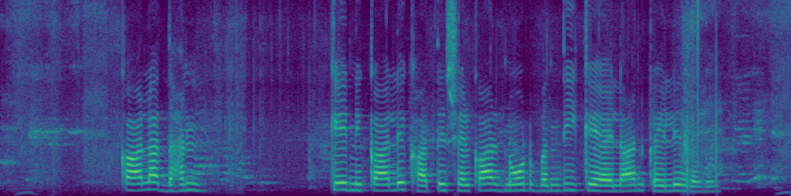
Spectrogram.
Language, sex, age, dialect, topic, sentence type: Bhojpuri, female, 25-30, Northern, banking, statement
